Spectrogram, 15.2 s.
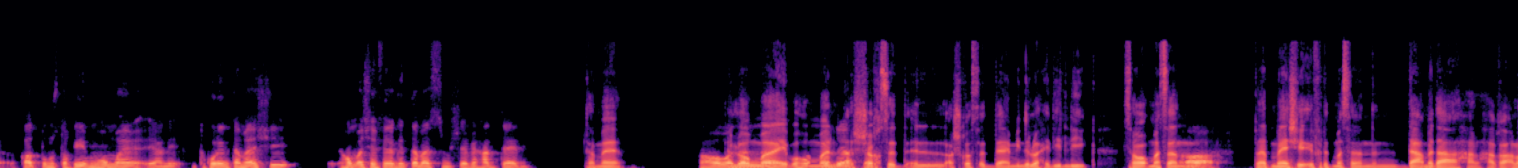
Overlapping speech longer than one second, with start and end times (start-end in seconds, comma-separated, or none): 7.3-8.8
